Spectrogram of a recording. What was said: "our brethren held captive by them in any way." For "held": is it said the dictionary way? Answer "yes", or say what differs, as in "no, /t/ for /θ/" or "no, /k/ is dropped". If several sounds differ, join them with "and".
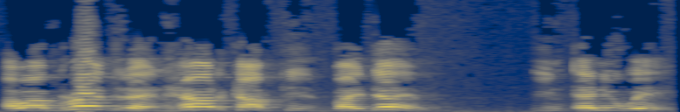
yes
